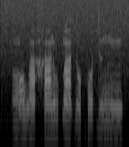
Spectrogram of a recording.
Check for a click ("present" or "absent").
absent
